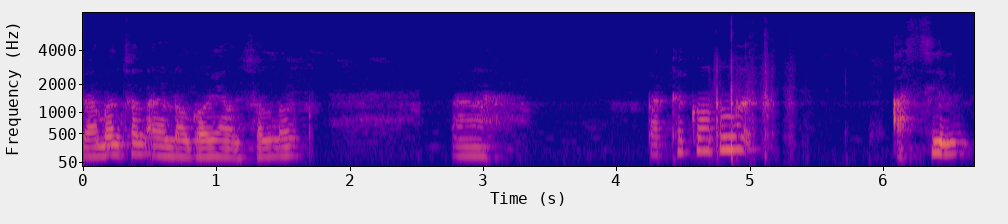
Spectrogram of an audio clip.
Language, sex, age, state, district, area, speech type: Assamese, male, 45-60, Assam, Udalguri, rural, spontaneous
